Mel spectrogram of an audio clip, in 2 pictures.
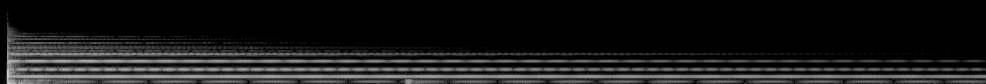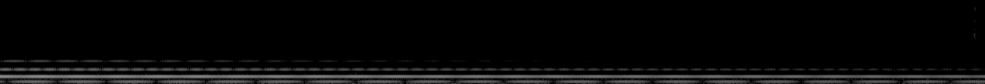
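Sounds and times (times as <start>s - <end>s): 
275 cm singing bowl in G: 0.0s - 19.6s.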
